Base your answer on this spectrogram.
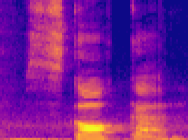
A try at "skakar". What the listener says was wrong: Yeah, the first A is long in skakar.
